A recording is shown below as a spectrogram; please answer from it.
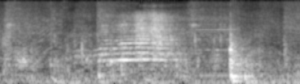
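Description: A goat bleats near the milk stand: one wavering, nasal bleat in the middle and a sharper, short bleat just after it. Both are close and stand out over quiet background noise.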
